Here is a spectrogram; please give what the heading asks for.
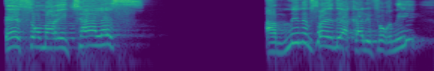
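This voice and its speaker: A man preaching a sermon as pastor, shouting and sing-song, repeating phrases over and over. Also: very high voice, expressive, normal speed. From Democratic Republic of the Congo.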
